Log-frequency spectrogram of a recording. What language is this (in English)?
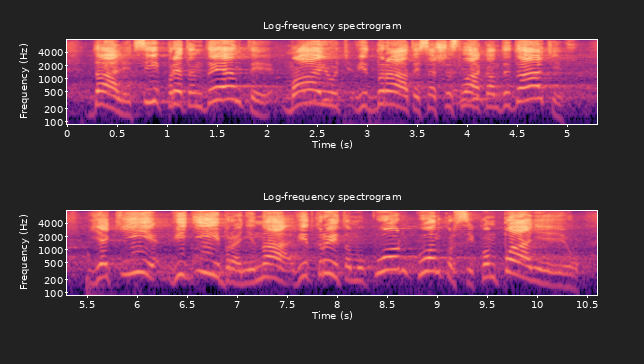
Ukrainian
